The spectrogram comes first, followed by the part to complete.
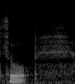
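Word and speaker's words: Tharpe: It's actually Tharp, Thrp, but I'm sure you could pronounce it Thorpe.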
